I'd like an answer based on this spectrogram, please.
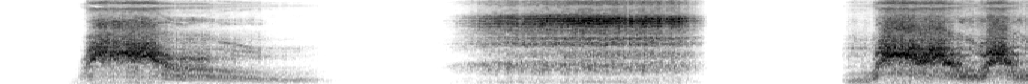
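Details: Cougar. A cougar lets out three rough, snarling bursts separated by short pauses. The first and last are strained and grating, falling slightly in pitch, while the middle one is a breathier, hissing rush.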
